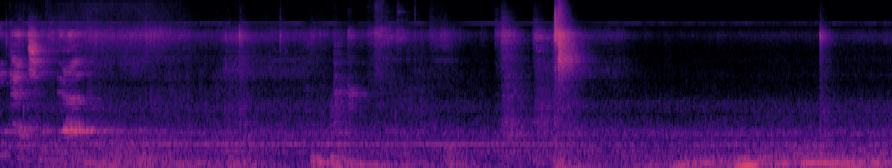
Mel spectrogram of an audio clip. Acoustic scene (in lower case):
elevator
